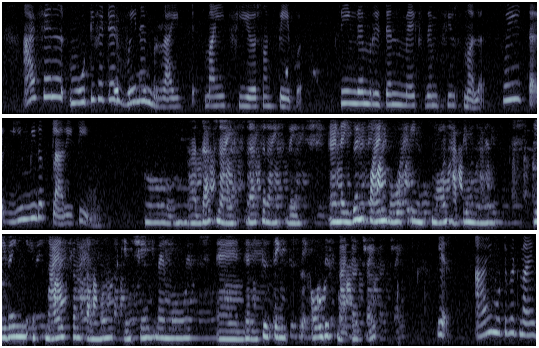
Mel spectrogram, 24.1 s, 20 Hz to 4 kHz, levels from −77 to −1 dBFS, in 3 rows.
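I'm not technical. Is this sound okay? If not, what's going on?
No. All the way through, every bit of speech is followed, a little under half a second later, by a quieter, thinner copy of itself. That's echo with no canceller: the person on the other end was on a loudspeaker, their microphone picked the call back up, and nothing stripped it out, so the speech travelled there and back before returning. The muffled, phone-like tone is simply the call line.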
